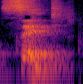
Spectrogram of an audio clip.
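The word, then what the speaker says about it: scent: তাহলে সেটা সাইলেন্ট থাকবে যেমন সেন্ট এস সি ই এন টি সেন্ট আমি রেড কালার করে রেখেছি হ্যাঁ এস সি এন টি সেন্ট এখানে সি সাইলেন্ট ই এর সামনে রয়েছে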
